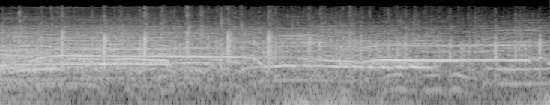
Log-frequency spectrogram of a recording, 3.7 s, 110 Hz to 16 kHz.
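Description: A crowd at a 2012 KSHSAA 3A high school baseball championship game cheers and claps steadily, with shouts and whistles over a dense wash of noise, and voices mixed in throughout.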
